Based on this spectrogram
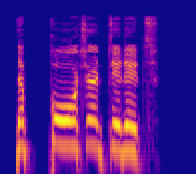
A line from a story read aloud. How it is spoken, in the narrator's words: She yelled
